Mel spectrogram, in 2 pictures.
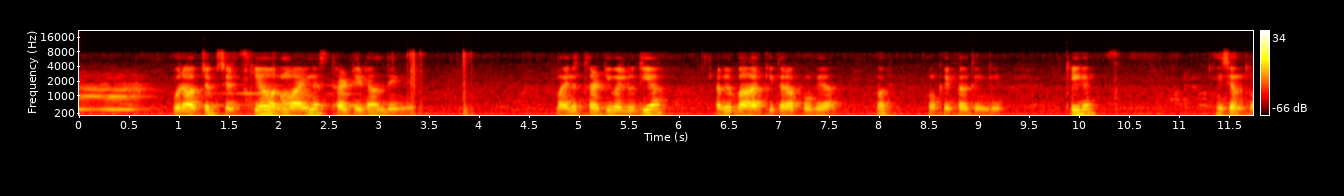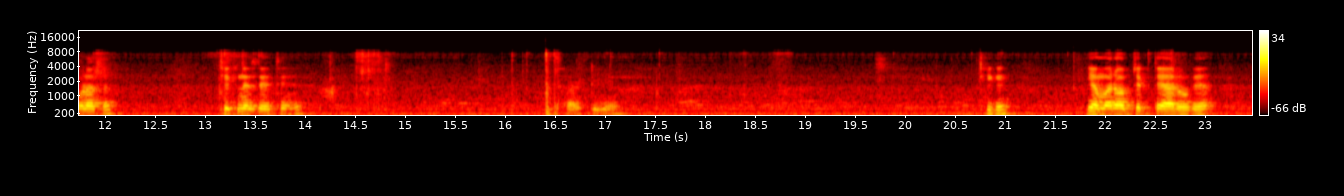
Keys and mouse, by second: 3.7 Return, 3.7 typing, 9.1 middle click, 11.7 middle click, 16.2 Return, 16.2 typing, 16.7 middle click, 20.1 middle click, 21.9 middle click, 23.0 middle click.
